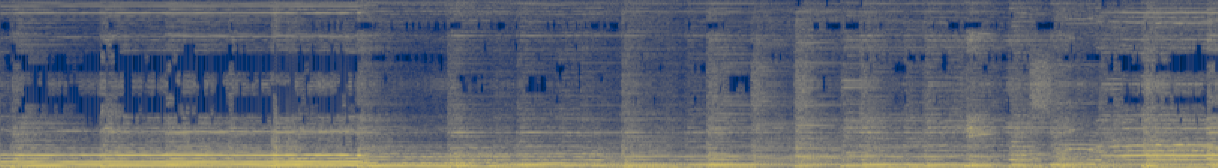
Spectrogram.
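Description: Two acoustic guitars strummed together with a singing voice: the voice slides up into a long held note lasting about three seconds, the guitars carry on beneath, and the voice comes back with another held note near the end.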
